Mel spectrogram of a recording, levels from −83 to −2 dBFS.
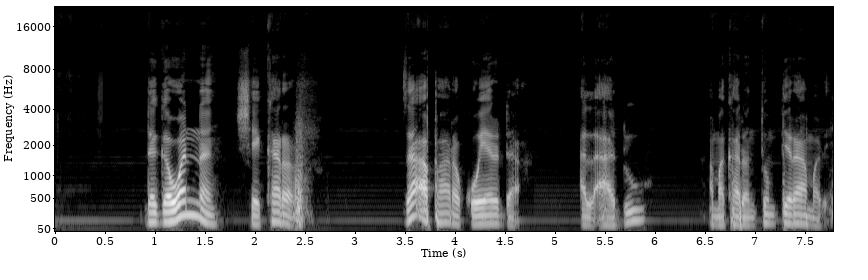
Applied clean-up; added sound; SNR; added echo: none; none; none; none.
